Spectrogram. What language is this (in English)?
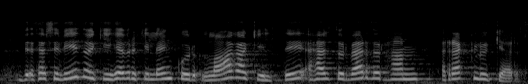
Icelandic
